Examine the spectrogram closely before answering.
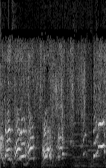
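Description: A small dog barks several times in quick succession, sharp high-pitched yaps, fairly loud, with brief pauses between bursts.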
